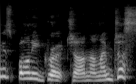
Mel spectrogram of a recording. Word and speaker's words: Grotjahn: So yeah, so my name is Bonnie Grotjahn, and I'm just saying that because people look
